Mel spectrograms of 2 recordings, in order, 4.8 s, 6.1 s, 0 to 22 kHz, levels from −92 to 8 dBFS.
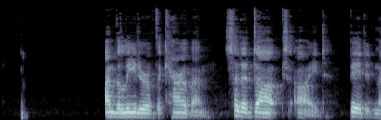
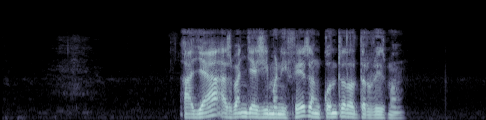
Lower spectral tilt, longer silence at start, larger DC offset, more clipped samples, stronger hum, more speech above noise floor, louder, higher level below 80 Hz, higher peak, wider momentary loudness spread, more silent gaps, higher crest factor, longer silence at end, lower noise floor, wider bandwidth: about the same, -5.5 dB/octave vs -5.5 dB/octave; second, 0.25 s vs 2.25 s; neither; neither; neither; first, 66 dB vs 61 dB; second, -19 LUFS vs -16 LUFS; second, -62 dBFS vs -54 dBFS; about the same, -2 dBFS vs -2 dBFS; first, 14 LU vs 7 LU; neither; about the same, 18 dB vs 18 dB; second, 0 s vs 1.05 s; first, -84 dBFS vs -77 dBFS; first, 16 kHz vs 8.2 kHz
